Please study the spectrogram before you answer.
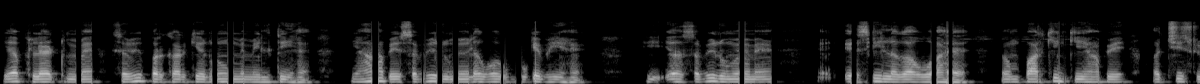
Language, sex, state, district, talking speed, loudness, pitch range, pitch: Hindi, male, Bihar, Jahanabad, 175 wpm, -26 LUFS, 115-125 Hz, 120 Hz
